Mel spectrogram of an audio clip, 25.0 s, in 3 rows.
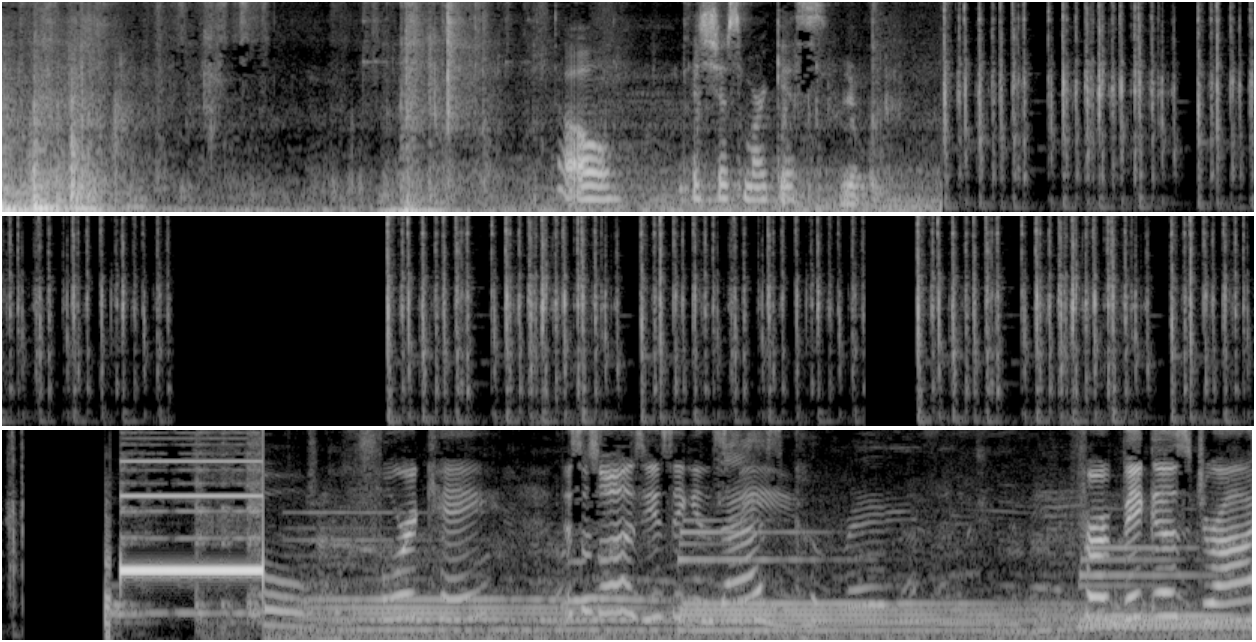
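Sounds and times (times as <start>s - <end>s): keyboard typing clicks: 6.3s - 9.5s, 10.9s - 16.8s
loud electronic beep: 17.4s - 18.5s.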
